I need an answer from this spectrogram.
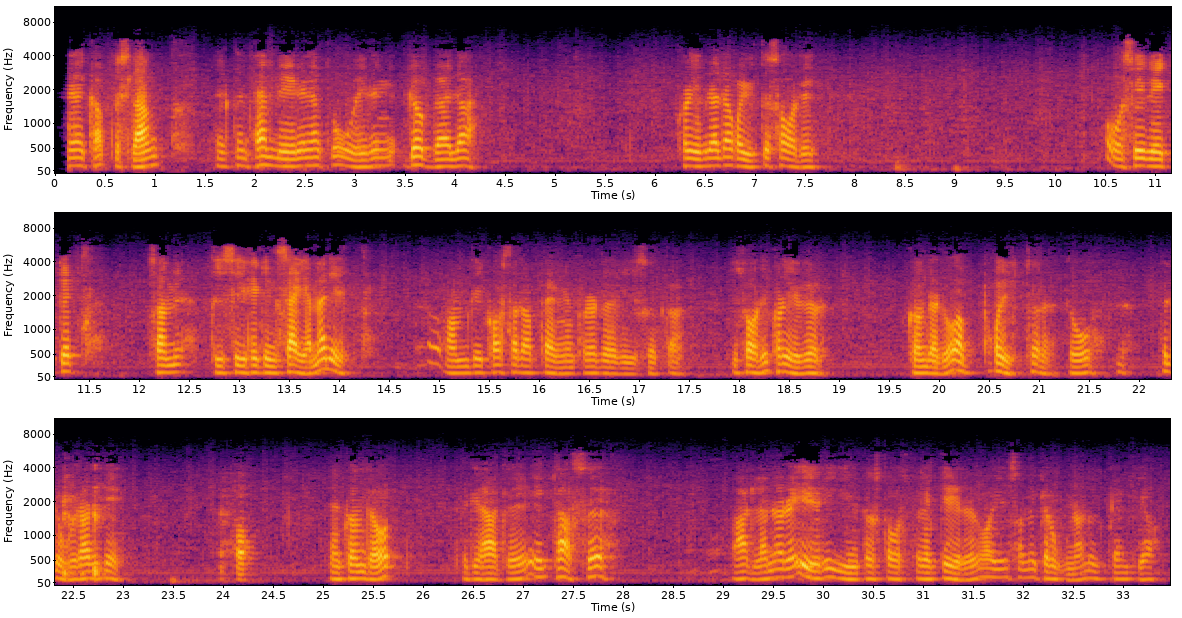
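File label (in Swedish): Ingatorp Småland, dialekter; Folkminnen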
